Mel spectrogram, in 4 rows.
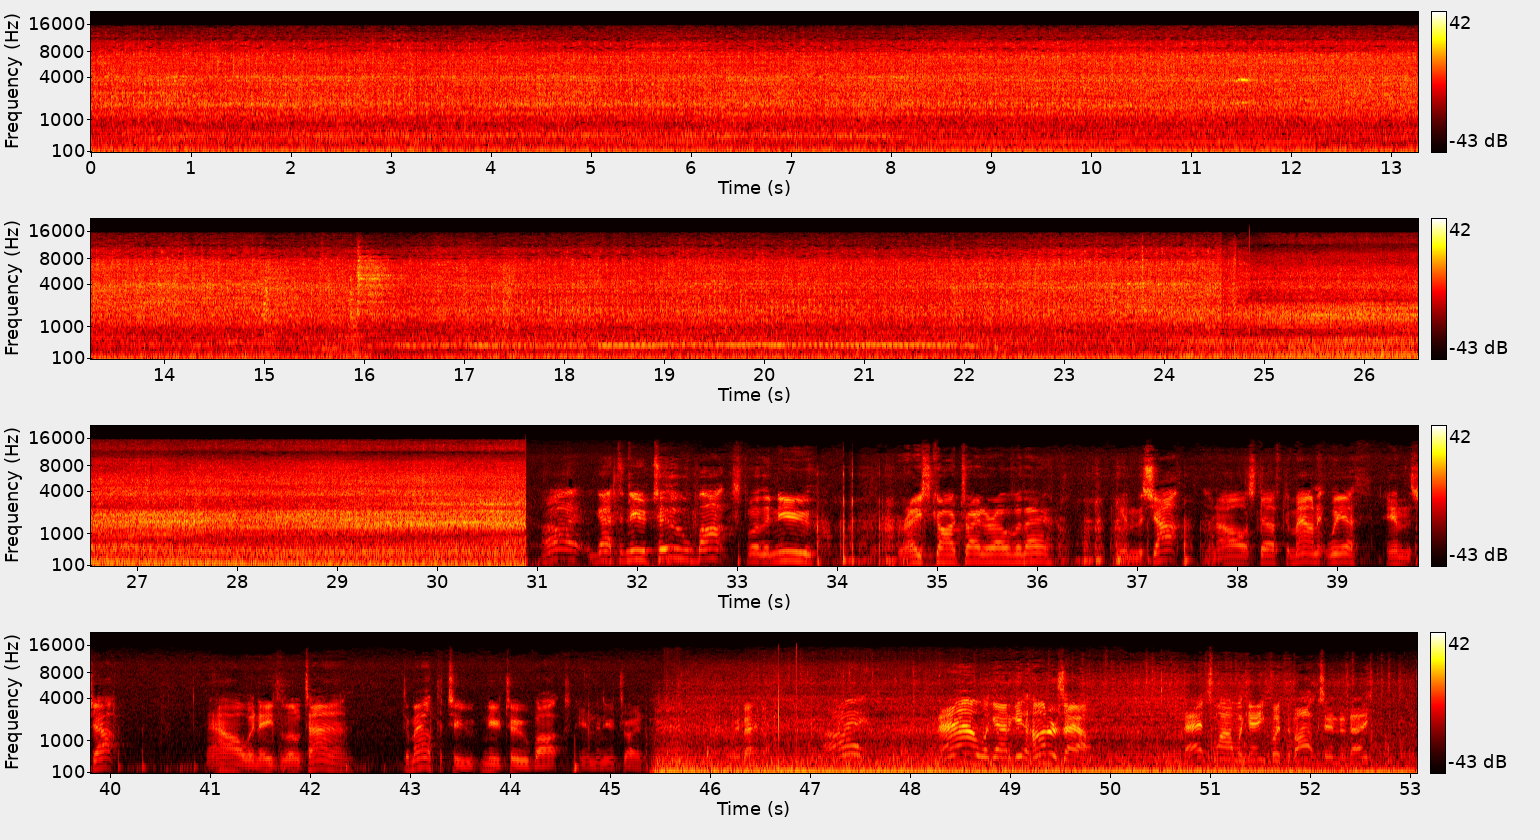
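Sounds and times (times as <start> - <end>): vehicle engine and road noise: 0.0 - 32.7, 45.4 - 53.0.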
